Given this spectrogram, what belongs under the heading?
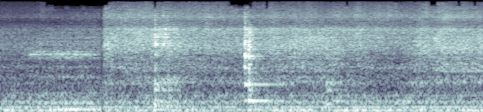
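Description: Onion pieces and carrot stir-fry in a pan for egg biryani, a steady close sizzle broken by a couple of sharp spatula clinks and scrapes against the pan, with no one talking.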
